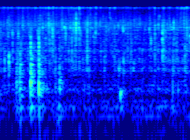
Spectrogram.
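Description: Chopped onion sizzling in a hot pan as the first step of borscht with millet and egg, a dense, steady crackle with scattered pops and soft stirring scrapes, close and continuous with no voices.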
